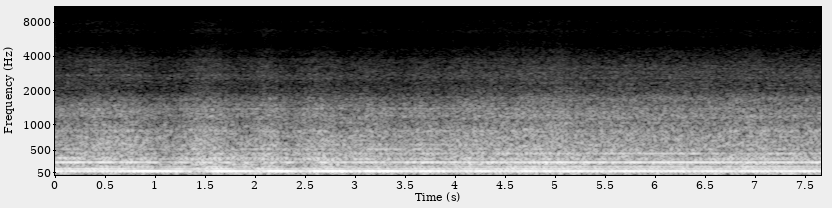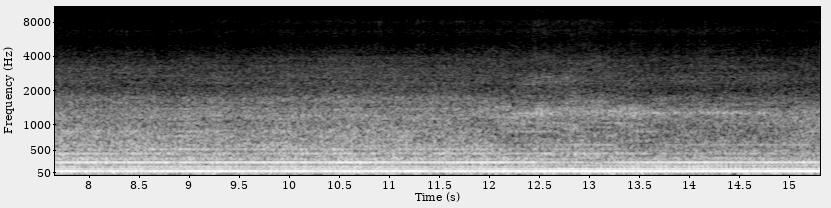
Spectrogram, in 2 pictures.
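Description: Wind rushes past a small plane in flight.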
